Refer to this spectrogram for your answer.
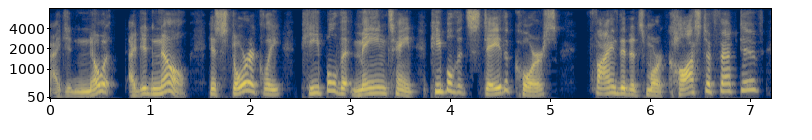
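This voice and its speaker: A man's voice: on the high side, dry recording, muffled recording. A man, giving an emphatic webinar talk as a sales trainer and calling his listeners friends. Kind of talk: webinar presentation.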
